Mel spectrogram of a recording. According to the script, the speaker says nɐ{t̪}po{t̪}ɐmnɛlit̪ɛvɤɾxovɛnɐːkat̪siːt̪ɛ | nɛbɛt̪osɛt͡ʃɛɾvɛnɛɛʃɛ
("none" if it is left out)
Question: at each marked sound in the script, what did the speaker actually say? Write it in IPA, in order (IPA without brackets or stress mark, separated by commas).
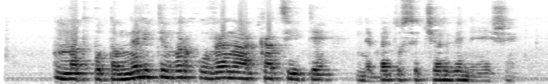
t̪, t̪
